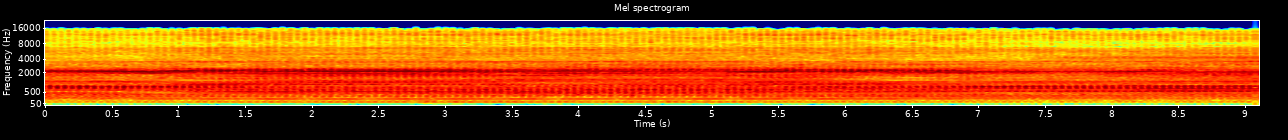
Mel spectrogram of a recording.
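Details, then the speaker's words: Mazda Xedos with a 220 hp engine and automatic transmission, bought used with a known engine knock: steady running with a hard, heartrending metallic knock about three times a second over the idle; loud internal knock, cause not yet found. "тачку такой душераздирающий стук у нас"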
